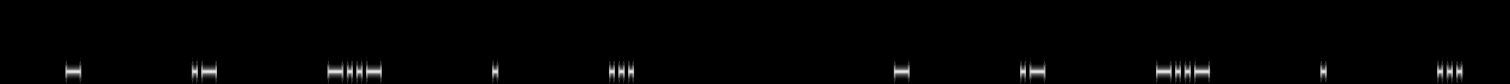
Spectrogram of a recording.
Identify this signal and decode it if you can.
Morse code, heard as a keyed tone, about 25 wpm, spaced as for 7 wpm, 600 Hz. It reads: TAXES TAXES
